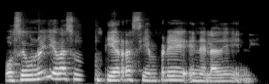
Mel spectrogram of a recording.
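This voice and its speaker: A woman's voice: medium pitch, normal speed. Effusive Nicaraguan woman author. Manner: effusive and expressive. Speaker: guest author. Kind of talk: casual interview chat.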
